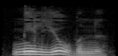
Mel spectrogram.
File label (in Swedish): "miljon", Swedish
